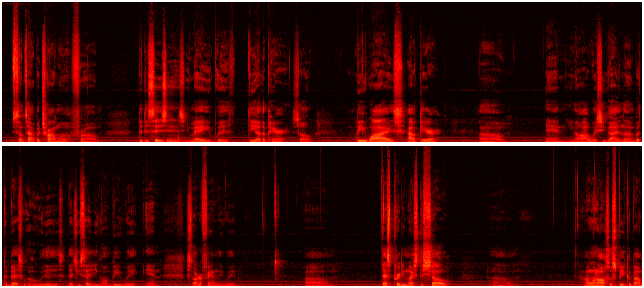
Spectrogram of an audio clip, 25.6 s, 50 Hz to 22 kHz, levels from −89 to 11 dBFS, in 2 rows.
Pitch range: 85-95 Hz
